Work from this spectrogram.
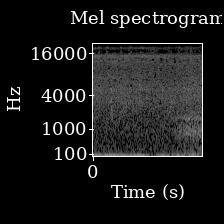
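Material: Nothing is struck.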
